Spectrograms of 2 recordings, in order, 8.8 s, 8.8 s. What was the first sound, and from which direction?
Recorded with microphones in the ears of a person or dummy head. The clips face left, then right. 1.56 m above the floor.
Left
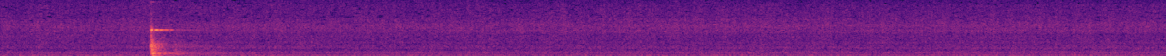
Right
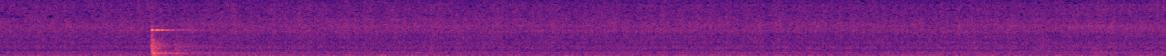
A piano, 75° left (ahead or behind).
